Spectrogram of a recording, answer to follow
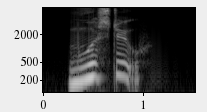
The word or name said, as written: murstøv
